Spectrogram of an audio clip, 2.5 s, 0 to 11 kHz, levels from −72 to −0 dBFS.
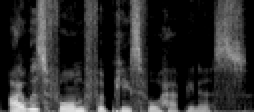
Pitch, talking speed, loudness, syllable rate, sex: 215 Hz, 140 wpm, -17 LUFS, 4.7 syllables/s, female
